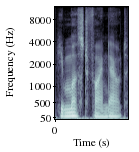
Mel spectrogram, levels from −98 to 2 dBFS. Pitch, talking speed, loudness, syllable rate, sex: 95 Hz, 220 wpm, -16 LUFS, 4.0 syllables/s, male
